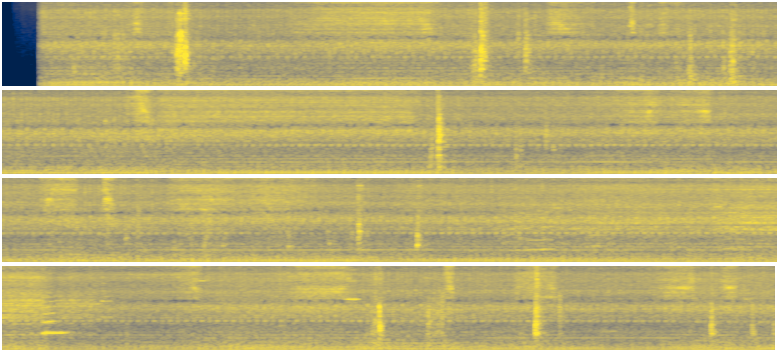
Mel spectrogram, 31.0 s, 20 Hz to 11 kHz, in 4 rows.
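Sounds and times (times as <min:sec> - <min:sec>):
diesel engine running: 0:00.4 - 0:30.9.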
